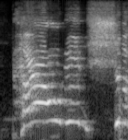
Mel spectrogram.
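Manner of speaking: yelling at full volume. Standing at the ship's steering wheel in character: shouting at the top of lungs. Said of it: "I shout at the top of my lu-, my lungs".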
